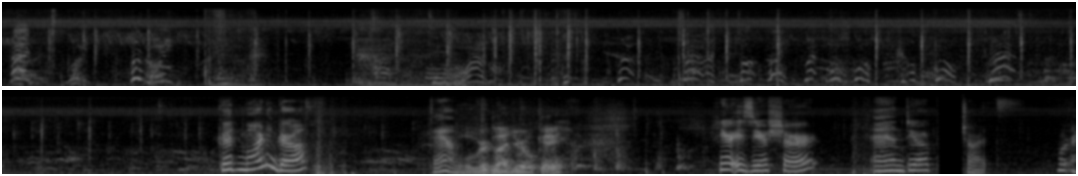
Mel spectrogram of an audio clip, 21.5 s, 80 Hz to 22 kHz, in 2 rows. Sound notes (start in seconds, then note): 0.1 men grunting; 4.7 sticks smacking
